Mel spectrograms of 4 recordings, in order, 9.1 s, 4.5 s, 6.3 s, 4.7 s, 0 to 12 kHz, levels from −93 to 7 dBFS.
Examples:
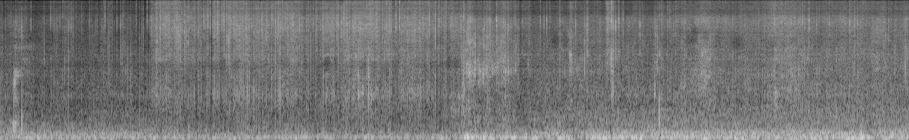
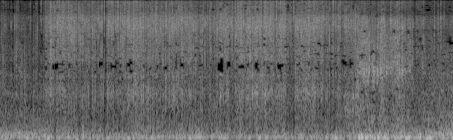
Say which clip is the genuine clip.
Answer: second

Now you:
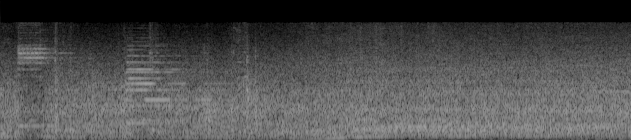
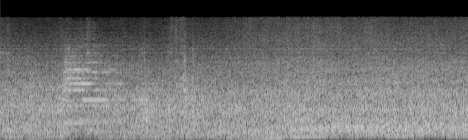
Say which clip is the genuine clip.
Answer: first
